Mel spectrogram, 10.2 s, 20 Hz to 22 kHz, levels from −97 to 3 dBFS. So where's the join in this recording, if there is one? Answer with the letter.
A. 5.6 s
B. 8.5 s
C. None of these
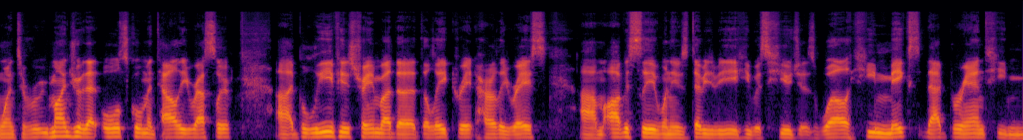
B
